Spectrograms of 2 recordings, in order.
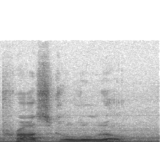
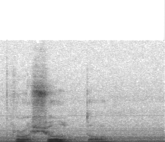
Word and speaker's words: prosciutto: an Italian market and she said give me a half a pound of Prosecco Ludo you will never say that you'll say prosciutto okay we'll say it correctly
